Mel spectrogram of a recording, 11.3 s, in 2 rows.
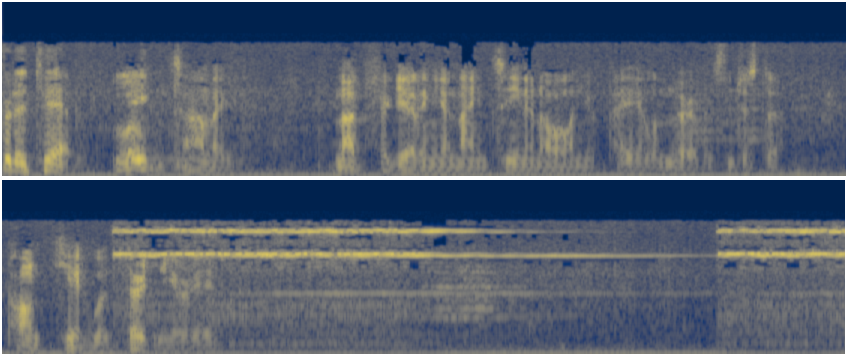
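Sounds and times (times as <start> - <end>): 
speech: 0.0 - 7.2
telephone ringing with a shrill bell tone: 6.4 - 11.2.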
